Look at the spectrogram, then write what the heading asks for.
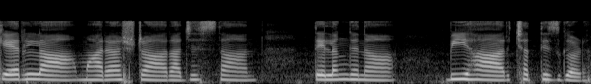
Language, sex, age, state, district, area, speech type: Marathi, female, 45-60, Maharashtra, Yavatmal, urban, spontaneous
